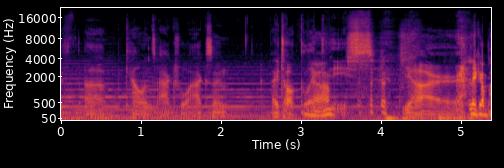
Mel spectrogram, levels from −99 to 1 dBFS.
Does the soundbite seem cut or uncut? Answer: cut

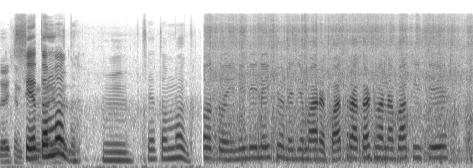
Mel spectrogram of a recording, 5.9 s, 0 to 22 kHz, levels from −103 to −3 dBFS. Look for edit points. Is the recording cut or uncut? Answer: cut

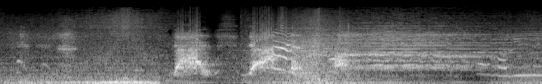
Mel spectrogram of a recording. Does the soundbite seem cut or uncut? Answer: cut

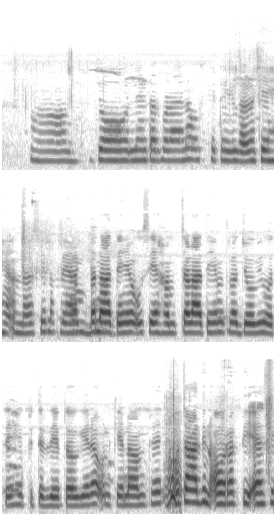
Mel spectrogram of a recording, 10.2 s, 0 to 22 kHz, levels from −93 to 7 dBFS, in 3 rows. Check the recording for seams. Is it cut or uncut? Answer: cut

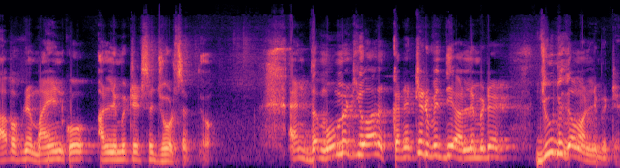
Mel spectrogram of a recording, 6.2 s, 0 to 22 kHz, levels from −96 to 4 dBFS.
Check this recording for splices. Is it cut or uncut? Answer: uncut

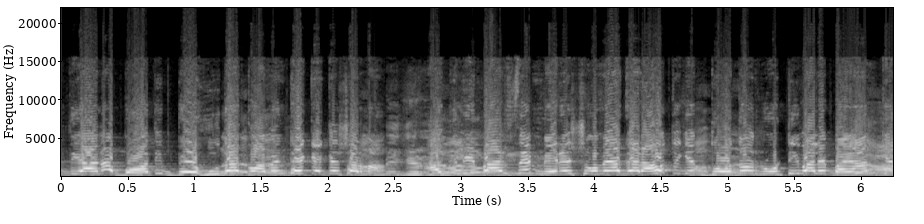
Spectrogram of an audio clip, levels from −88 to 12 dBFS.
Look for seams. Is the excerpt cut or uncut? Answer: uncut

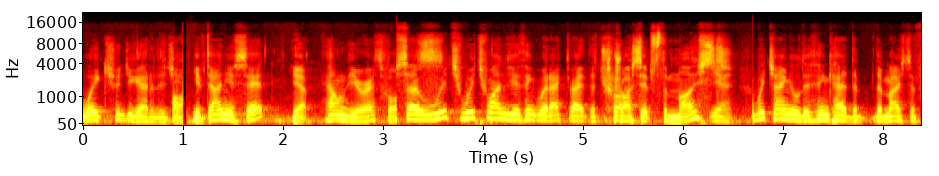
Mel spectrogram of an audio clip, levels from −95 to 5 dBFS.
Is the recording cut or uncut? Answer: cut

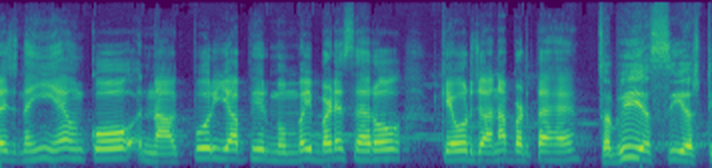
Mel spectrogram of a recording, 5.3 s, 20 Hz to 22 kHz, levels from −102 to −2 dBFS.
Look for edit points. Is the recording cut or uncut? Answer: cut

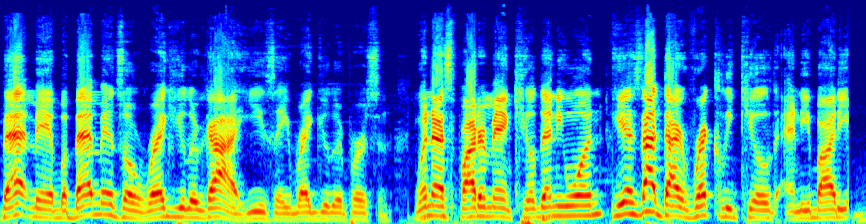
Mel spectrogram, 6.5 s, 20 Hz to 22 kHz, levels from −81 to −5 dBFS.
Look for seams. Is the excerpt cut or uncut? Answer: cut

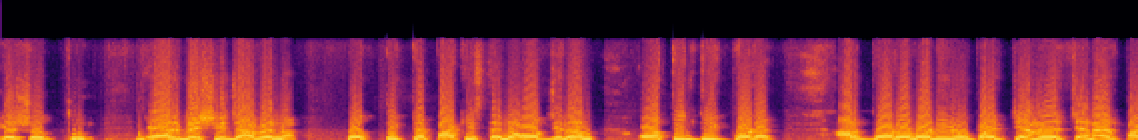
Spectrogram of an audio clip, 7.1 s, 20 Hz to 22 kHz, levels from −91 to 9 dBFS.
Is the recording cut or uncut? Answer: uncut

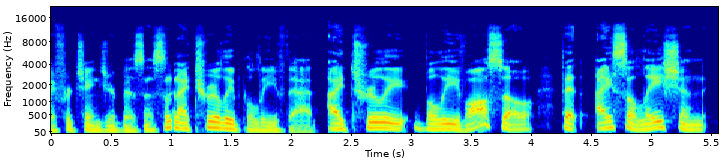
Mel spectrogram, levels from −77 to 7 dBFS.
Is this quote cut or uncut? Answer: cut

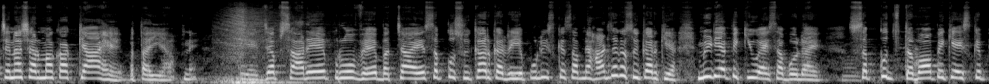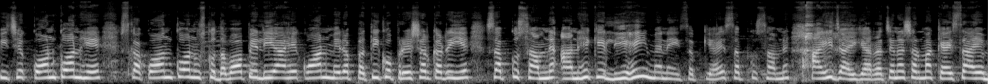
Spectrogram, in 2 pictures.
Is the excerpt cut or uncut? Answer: cut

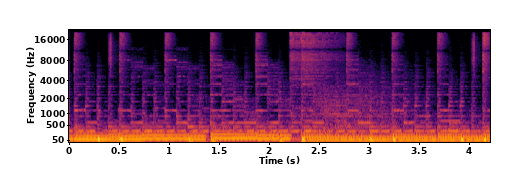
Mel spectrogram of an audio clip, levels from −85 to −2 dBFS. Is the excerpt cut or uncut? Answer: uncut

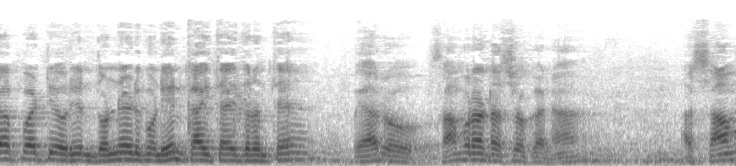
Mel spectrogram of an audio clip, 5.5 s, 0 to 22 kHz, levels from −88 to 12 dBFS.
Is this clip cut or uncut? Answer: cut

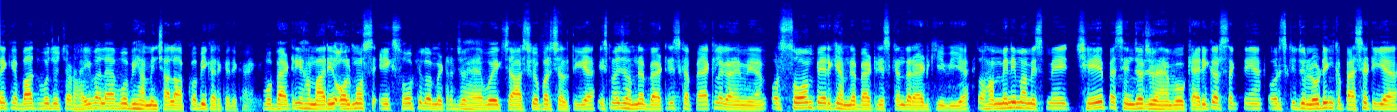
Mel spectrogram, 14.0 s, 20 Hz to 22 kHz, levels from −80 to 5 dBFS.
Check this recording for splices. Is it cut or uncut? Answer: cut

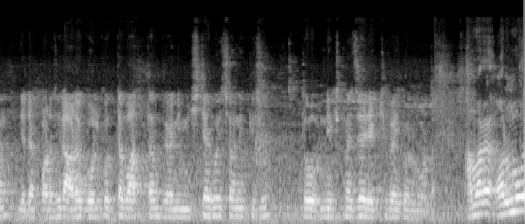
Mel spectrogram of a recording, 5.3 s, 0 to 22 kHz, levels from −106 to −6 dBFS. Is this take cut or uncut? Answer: cut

